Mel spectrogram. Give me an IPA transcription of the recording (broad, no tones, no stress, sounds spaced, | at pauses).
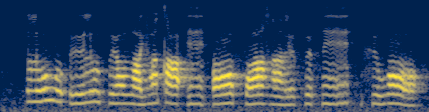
l o w o ʔ ʏː l ʊː p øː ðˤ e vʲ ẽ tˤ ʊː ʔ ẽː ʔ ɔː f ɔ e̯ zˤ ẽ l ø p ø f ẽ | xʲ o w ɔ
